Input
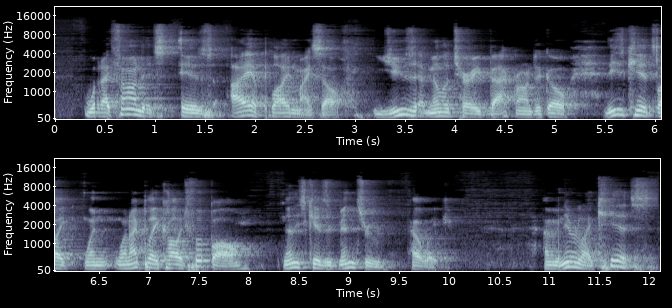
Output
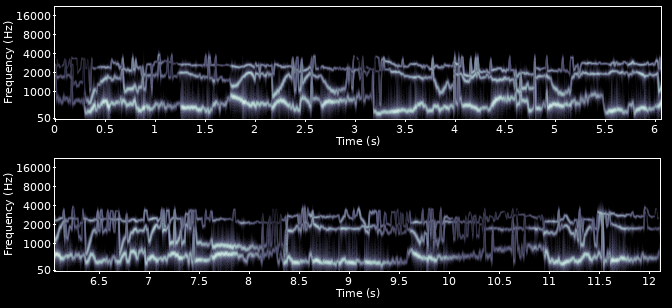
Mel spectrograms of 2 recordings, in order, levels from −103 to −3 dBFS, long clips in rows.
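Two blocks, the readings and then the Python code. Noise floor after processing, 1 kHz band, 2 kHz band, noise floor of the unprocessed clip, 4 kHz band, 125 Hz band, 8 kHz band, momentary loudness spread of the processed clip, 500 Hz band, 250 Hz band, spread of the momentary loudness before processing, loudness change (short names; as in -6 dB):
-63 dBFS, -0.5 dB, +0.5 dB, -57 dBFS, -7.5 dB, under -25 dB, under -40 dB, 10 LU, +1.0 dB, -4.5 dB, 7 LU, -1.0 dB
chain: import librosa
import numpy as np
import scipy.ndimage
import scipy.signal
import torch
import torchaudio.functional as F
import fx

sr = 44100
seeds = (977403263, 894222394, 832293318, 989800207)

y = fx.sine_speech(x, sr)
y = fx.low_shelf(y, sr, hz=320.0, db=-11.0)
y = y * 10.0 ** (2.5 / 20.0)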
